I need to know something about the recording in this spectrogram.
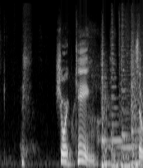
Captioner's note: Katya crinkles; synth bop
